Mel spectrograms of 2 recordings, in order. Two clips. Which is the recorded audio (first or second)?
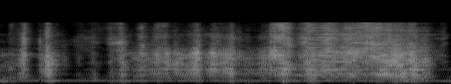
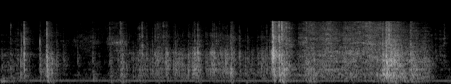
second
